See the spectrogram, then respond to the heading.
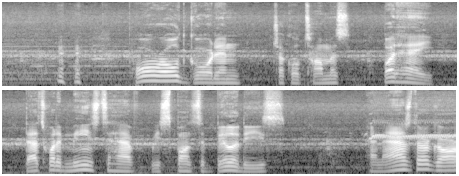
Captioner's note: chuckle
